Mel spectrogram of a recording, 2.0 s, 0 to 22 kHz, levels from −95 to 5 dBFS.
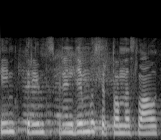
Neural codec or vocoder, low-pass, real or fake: none; 7.2 kHz; real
